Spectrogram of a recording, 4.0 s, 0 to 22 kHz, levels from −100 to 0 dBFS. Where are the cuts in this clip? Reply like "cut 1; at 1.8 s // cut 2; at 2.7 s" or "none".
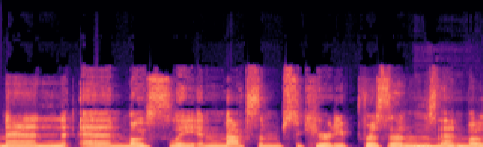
none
